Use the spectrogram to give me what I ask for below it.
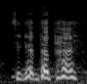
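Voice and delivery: laughing tease. Real, not acted. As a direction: crow it through real laughter. Joking they are famous, laughing. (natatawang panunukso)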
